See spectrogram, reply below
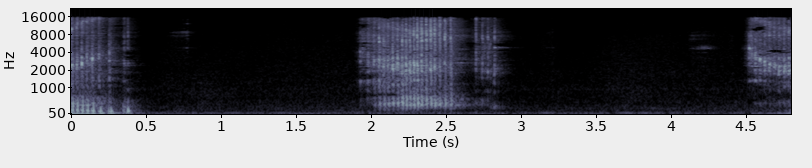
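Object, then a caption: Wooden hair comb. A hand-sized solid wooden hair comb has fingernails flicked and scratched across its teeth, producing bright, crackly bursts of raking clicks. Three separate scratching passes are heard, with a quick trailing flick after the second and near silence between them.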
